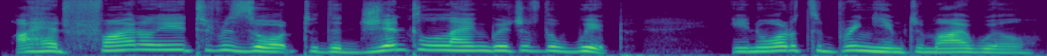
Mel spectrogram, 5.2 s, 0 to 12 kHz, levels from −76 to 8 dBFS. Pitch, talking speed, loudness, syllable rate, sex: 210 Hz, 230 wpm, -18 LUFS, 5.9 syllables/s, female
